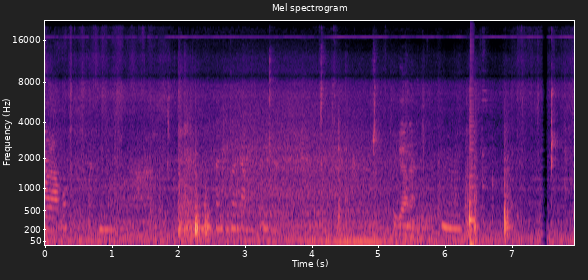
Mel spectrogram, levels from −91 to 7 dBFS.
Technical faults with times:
6.37-6.47 burst of packet loss
7.46-7.55 burst of packet loss

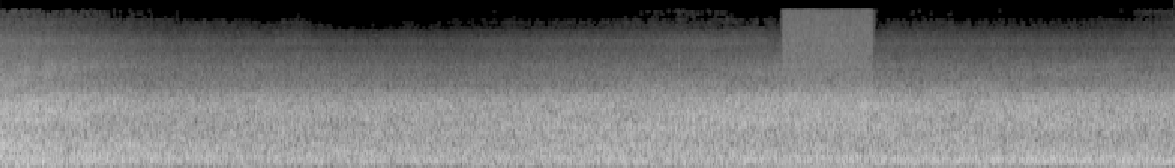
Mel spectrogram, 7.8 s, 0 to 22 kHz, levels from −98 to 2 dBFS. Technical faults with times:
0.00-7.83 transcoding between lossy codecs
5.22-5.82 stuck bit

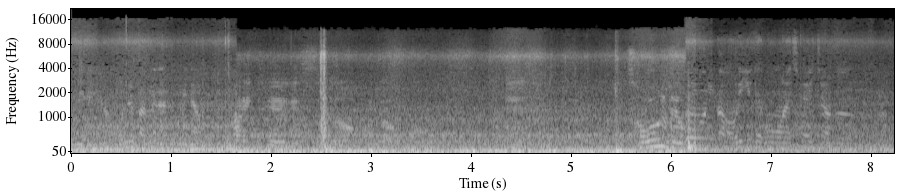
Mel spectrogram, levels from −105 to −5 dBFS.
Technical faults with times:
1.65-6.14 section at the wrong speed
6.24-8.24 sudden gain jump

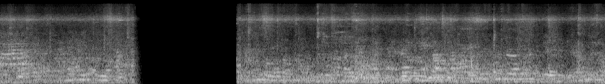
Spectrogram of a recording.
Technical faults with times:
1.33-2.43 long network dropout
5.02-5.85 jitter buffer speed-up

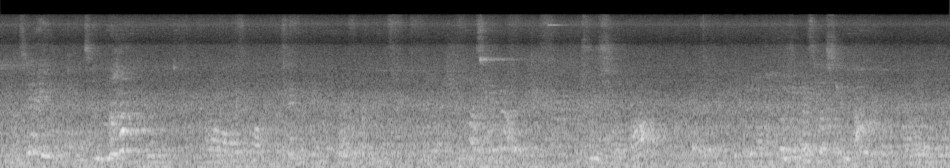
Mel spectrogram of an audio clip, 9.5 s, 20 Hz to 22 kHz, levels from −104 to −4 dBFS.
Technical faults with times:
none

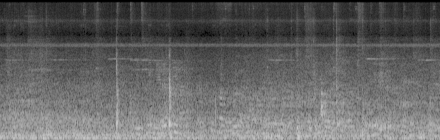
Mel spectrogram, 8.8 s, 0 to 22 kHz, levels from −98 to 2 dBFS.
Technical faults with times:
none

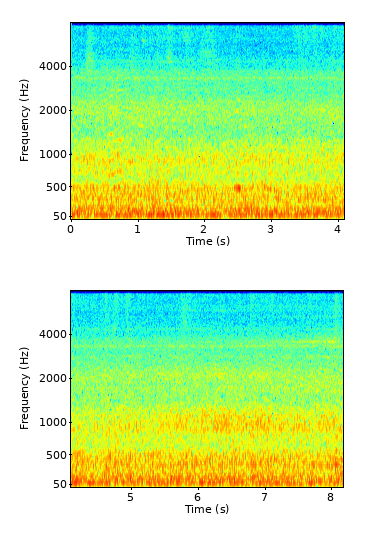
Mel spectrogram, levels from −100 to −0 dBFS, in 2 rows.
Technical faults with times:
none

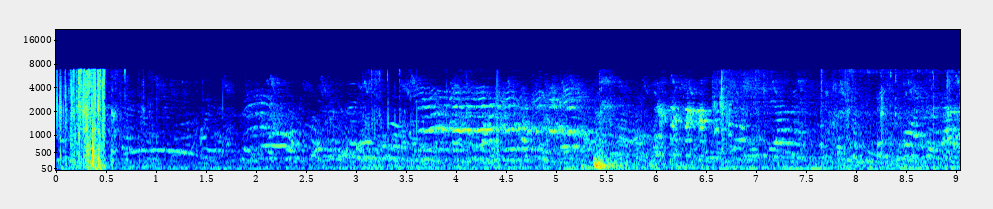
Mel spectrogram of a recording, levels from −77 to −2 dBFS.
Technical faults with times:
0.00-9.05 Dolby Digital compression

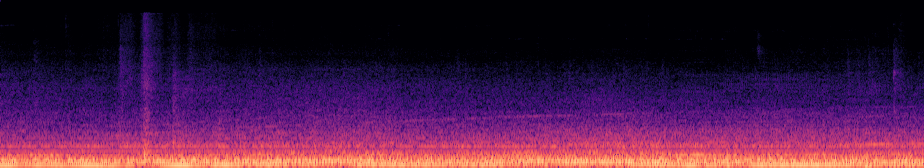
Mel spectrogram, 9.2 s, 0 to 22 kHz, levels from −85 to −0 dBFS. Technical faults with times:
0.00-9.24 mains hum

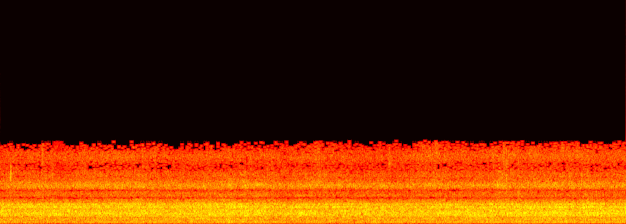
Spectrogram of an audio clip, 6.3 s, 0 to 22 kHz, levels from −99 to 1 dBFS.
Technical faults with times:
0.00-6.26 low-bitrate audio saved at a high bitrate

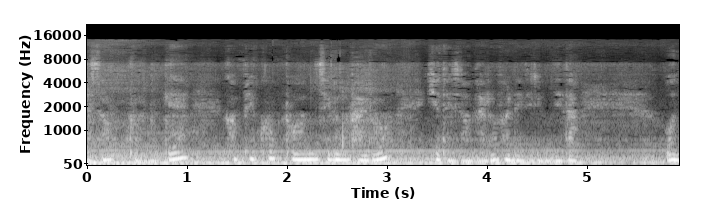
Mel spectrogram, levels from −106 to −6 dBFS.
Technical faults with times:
0.00-5.92 Vorbis compression

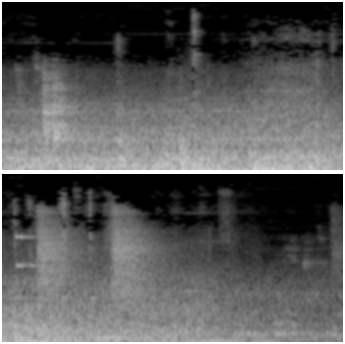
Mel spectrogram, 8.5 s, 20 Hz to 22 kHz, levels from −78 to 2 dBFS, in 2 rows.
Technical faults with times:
0.00-8.53 WMA compression

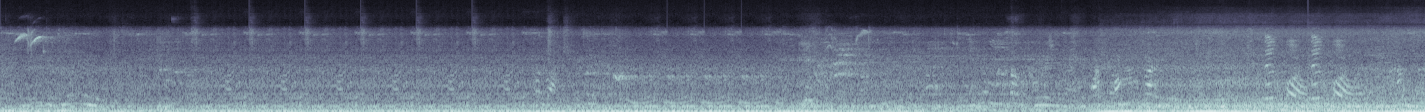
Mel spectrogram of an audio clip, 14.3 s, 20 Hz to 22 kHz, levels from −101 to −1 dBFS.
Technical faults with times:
2.49-5.27 repeated frames
6.67-7.78 repeated frames
13.07-13.54 repeated frames

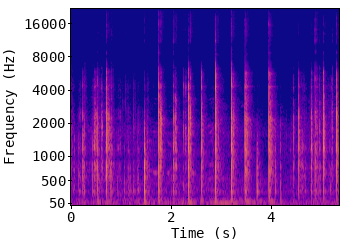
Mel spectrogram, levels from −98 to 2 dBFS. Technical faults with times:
none

